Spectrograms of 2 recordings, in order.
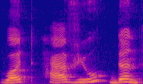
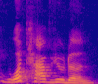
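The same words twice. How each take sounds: First: Slow repeat of What have you done, a touch calmer; slow English model sentence; very slow teaching demo. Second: What have you done drawn out word by word; slow English model sentence; very slow teaching demo. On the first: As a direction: repeat it very slowly. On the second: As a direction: model it very slowly for learners. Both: Shown as a demonstration. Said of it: "English में कैसे बोलेंगे?".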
